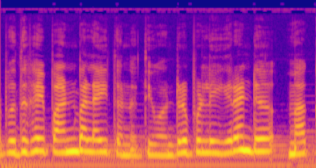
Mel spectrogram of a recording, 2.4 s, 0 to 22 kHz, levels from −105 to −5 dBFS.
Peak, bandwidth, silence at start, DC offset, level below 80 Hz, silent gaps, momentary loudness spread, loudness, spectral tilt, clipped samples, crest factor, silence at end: -2 dBFS; 18 kHz; 0 s; under 0.1%; -40 dBFS; none; 7 LU; -16 LUFS; -6 dB/octave; under 0.1%; 14 dB; 0 s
